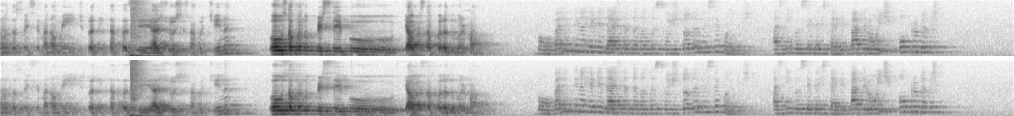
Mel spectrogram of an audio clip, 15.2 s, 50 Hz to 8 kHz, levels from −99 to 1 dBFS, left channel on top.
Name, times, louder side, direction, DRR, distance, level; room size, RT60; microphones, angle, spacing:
voice 1, 0.0-2.9 3.2-3.5 4.0-7.2, left 3 dB, 80° left, 7 dB, 2.2 m, -27 dB
sound 1, 2.0-11.9, equal, 85° right, 1.9 m, -37 dB
voice 2, 8.0-11.2 11.6-14.1, right 1 dB, 45° right, -1 dB, 5.3 m, -45 dB
17.5 x 14.5 x 5.4 m, 0.96 s
head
